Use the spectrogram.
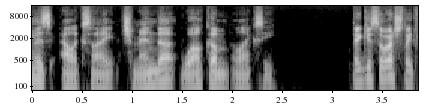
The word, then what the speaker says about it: Alexi: So, I said Alexai, but is it al Alexi? I go by Alexi.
